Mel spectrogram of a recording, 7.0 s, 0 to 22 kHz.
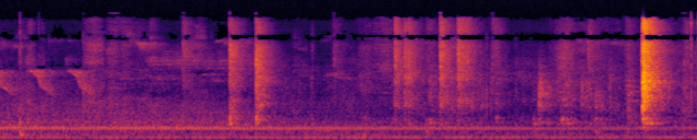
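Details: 52" Harbor Breeze Lakeside II ceiling fan before restoration, runs only on low at all three speeds, downdraft: steady low hum under slow-turning fan with a few light clicks; motor struggling on bad, cracked, partly melted capacitor.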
